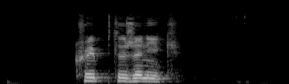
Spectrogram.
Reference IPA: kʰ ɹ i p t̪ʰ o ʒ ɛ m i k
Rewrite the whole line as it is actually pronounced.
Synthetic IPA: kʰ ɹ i p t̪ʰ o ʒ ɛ n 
